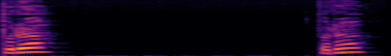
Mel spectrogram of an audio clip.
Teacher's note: let's make the a vowel sound more like a schwa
